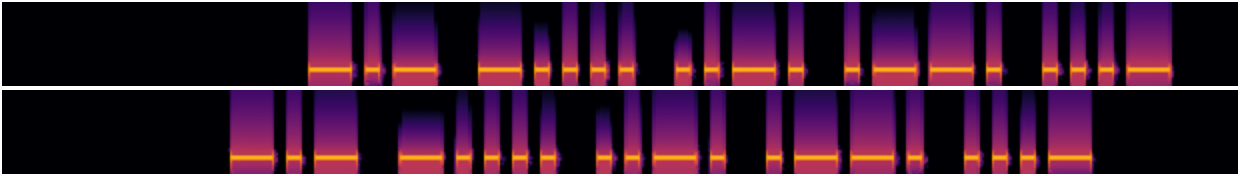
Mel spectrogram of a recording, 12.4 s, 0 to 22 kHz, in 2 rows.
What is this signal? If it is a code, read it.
Morse code, heard as a keyed tone, about 17 wpm, 700 Hz. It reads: K6FPV K6FPV
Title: USA Call Signs - 5 Characters - Repeated 3x - 17wpm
